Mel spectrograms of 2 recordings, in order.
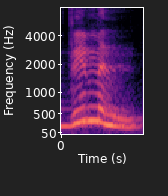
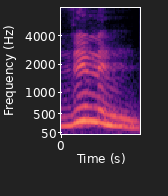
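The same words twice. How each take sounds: Both takes have the same delivery.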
